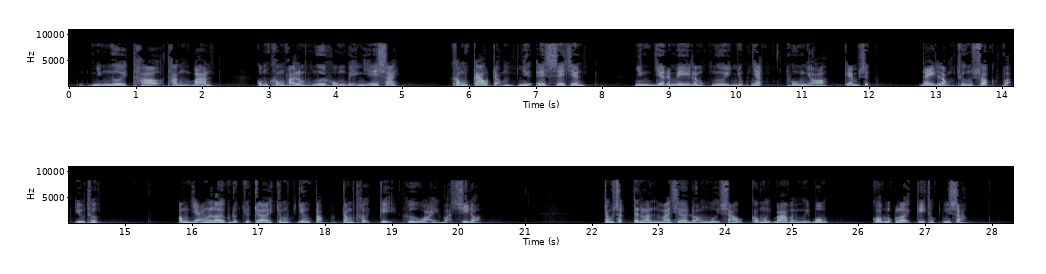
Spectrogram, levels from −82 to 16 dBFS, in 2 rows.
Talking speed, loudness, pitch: 160 wpm, -21 LUFS, 125 Hz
